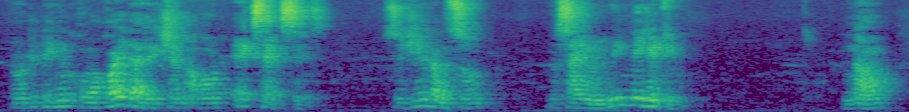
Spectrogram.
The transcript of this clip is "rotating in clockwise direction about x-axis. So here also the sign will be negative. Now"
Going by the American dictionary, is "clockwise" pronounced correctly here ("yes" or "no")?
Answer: no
